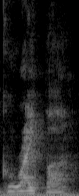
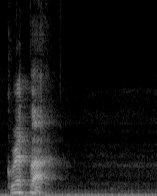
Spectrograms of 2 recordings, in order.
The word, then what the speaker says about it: Gripah: I guess it could be Gripah, but up here in Massachusetts and the New England area where these beers are brewed, I'm pretty sure it's pronounced Gripah.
